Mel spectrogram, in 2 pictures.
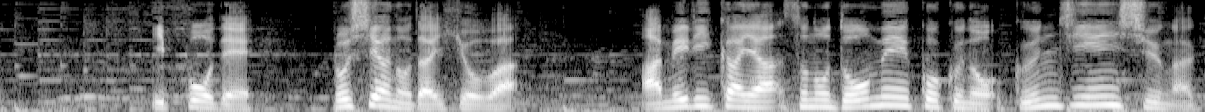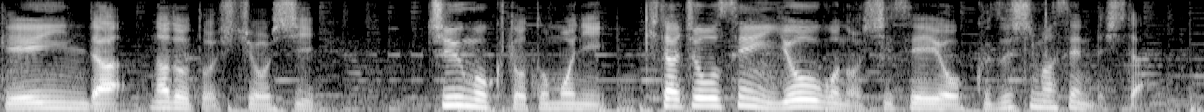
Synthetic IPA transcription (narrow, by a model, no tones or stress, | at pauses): ipːo̞ːd̪e̞ | ɾo̞ɕiano̞d̪aiço̞ːβa̰ | ame̞ɾʲikajaso̞no̞d̪o̞ːme̞ːko̞kɯ̟no̞ɡ̥ɯ̟̃ɲd͡ʑiẽ̞ɰ̃ɕɨːɡa̰ɡe̞ːĩnd̪anad̪o̞t̪o̞ɕi̥t͡ɕo̞ːɕi | t͡ɕɨːŋo̞kɯ̟̥t̪o̞t̪o̞mo̞ɲ̟ikʲi̥t̪at͡ɕo̞ːsẽ̞ɰ̃jo̞ːɡo̞no̞ɕise̞ːo̞kɯ̟zɨɕimasẽ̞nd̪e̞ɕi̥t̪a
